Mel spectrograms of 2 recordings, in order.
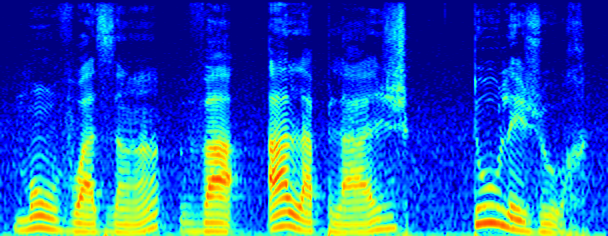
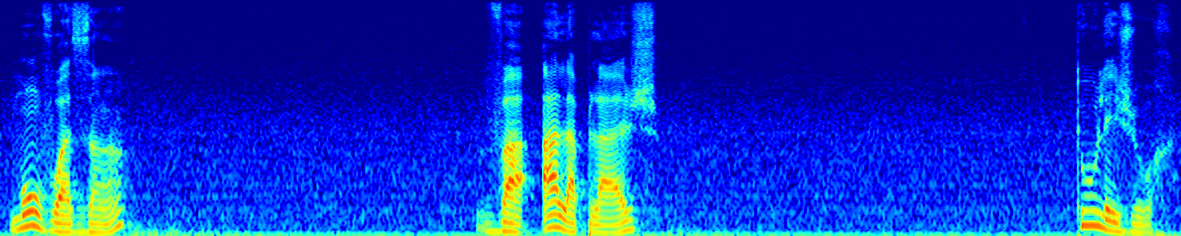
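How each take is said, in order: First: The sentence is said at normal speed. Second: The sentence is said slowly, with pauses.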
